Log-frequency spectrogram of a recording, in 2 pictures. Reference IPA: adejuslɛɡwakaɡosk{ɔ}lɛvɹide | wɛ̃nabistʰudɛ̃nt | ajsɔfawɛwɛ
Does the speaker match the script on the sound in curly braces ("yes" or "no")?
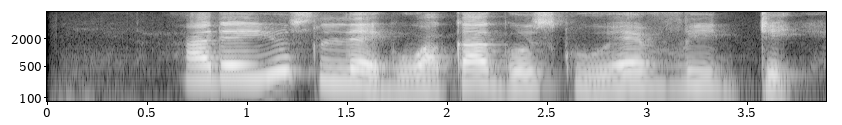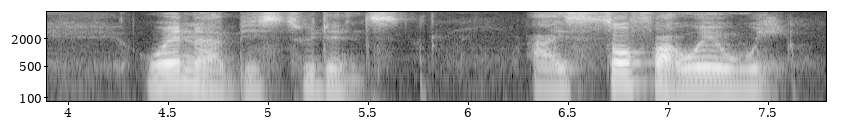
no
